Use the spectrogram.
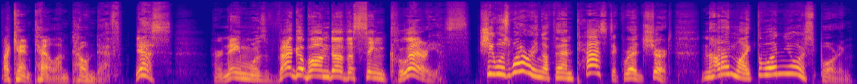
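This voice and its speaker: Melodramatic, high-voiced, wildly swooping talking sink. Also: male voice, dry recording, studio quality, heavily acted. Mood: theatrical, rambling. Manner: florid, theatrical, whimsical, swinging between grandiose and deadpan. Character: melodramatic, eccentric talking sink who believes he is a man. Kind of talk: theatrical video game character acting.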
